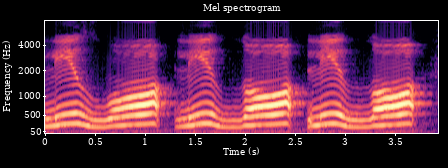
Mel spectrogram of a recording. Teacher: ظا کو ادا کرتے ہوئے نا موٹا رکھیں گے لیکن آواز میں سیٹی نہیں آنی چاہیے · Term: موٹا حرف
